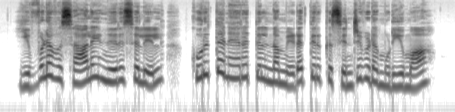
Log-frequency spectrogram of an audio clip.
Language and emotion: Tamil, sad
